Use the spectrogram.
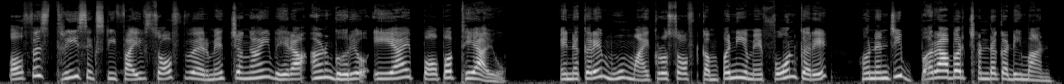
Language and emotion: Sindhi, angry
